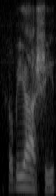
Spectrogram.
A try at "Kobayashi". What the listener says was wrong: There's a sh in there. Kobayashi. You have it spelled out.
